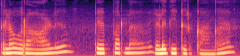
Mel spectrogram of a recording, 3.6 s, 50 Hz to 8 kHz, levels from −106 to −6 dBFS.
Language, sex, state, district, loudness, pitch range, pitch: Tamil, female, Tamil Nadu, Kanyakumari, -16 LUFS, 210-240 Hz, 225 Hz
